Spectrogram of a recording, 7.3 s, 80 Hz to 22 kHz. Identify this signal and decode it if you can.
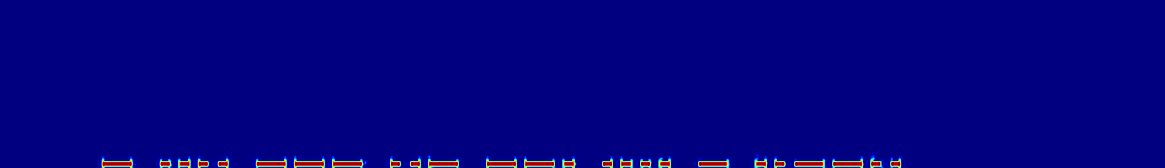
Morse code, heard as a keyed tone, about 20 wpm, 700 Hz. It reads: THOUGHT?
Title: 4x Word-Spacing - Sentences from Top 300 Words - 20wpm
